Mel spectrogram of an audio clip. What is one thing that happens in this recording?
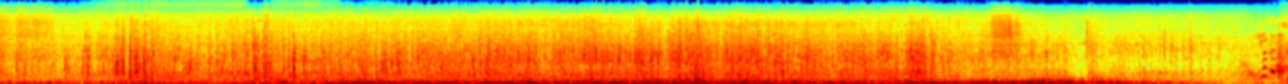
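Mountain bike tyres roll downhill over a rough dirt trail.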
